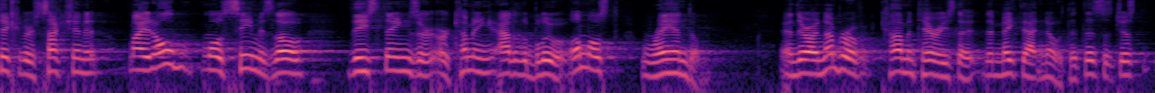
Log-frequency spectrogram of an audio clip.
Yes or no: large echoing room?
yes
